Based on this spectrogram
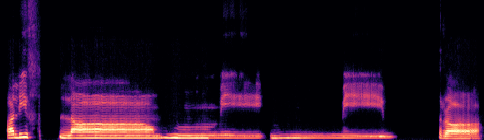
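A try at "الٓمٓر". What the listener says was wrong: अलिफ लाम मीम रा। मीम भी लंबा होगा। लाम इतना लंबा नहीं का करना, लेकिन लाम के आगे मीम को जरूर मिलाना है, क्योंकि लाम में अपनी मीम जो है अलिफ लाम मीम रा।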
